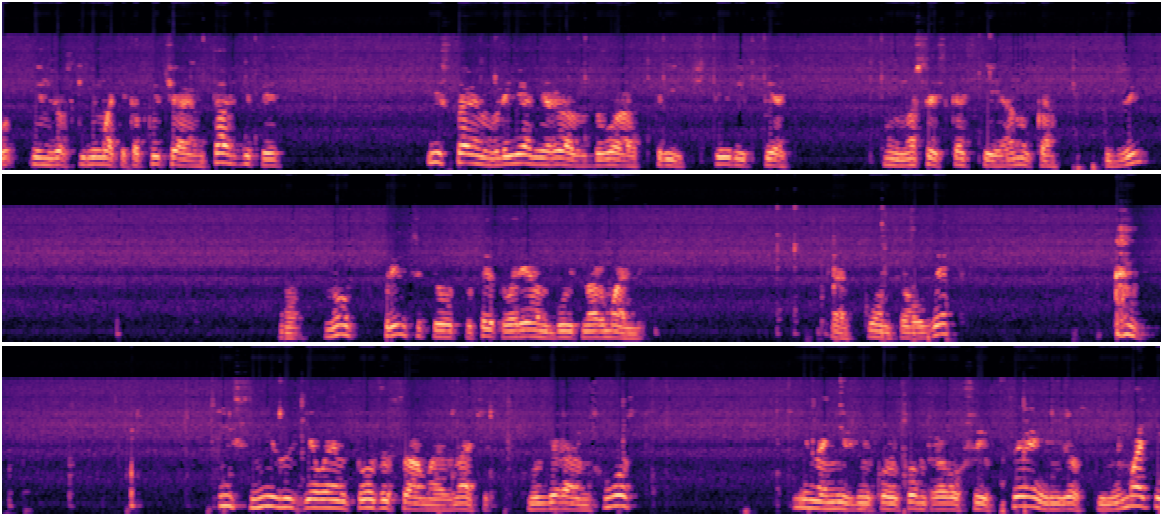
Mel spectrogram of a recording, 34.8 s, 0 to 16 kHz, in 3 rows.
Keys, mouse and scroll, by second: 1.8 click, 2.4 click, 4.8 click, 5.5 click, 6.4 click, 6.9 click, 7.5 click, 8.6 click, 9.6 click, 10.6 g, 19.3 click, 20.5 ctrl+z, 24.4 shift+middle click, 25.4-26.0 shift+middle drag, 27.6 shift+middle drag, 28.8 shift+middle drag, 29.6 click, 30.9-31.3 shift+drag.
